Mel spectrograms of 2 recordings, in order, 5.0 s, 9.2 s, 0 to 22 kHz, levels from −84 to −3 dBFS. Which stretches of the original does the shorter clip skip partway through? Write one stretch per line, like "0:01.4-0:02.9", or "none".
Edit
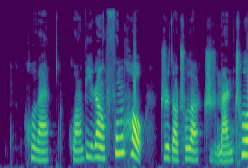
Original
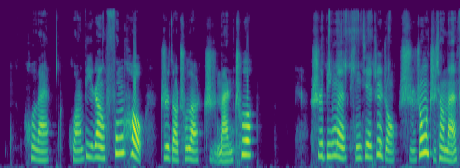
none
